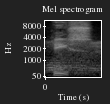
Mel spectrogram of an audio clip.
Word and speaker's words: Hesse: Heese. Well, he pronounced it Heese, so we'll go with Heese.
